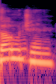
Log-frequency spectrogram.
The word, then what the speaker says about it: Bojan: We used to say Bojan Bogdanovich's name wrong just to piss people off. Because it's Bojan.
